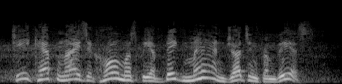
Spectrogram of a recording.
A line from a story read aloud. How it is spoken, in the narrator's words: he exclaims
